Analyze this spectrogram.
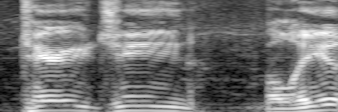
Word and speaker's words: Terry Gene Bollea: Terry Gene Bollea is how you say his name, known as Hulk Hogan.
